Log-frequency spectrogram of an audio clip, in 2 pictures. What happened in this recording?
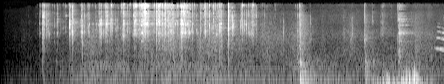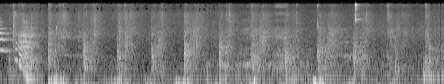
I unlocked the door with my key, opened the door and walked out of the dinning area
